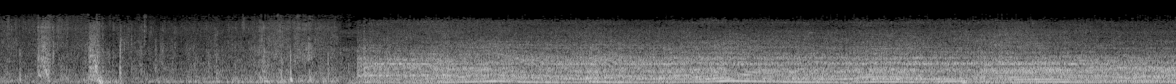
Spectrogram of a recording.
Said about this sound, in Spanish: Se marchan en el coche formando una inmensa nube de polvo que se levanta a su paso. Luego van por un camino de tierra.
